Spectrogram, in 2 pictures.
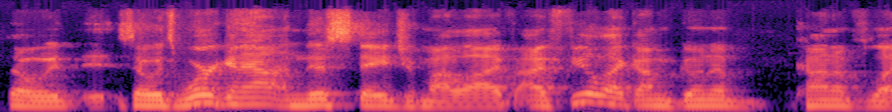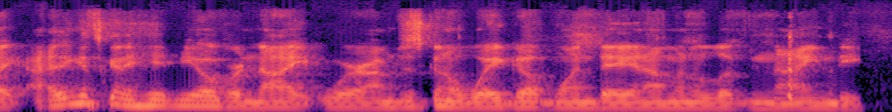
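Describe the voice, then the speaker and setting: Relaxed 30s guy chatting, jokes on himself, normal pitched voice. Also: fast, few pauses. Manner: laid-back, self-mocking storyteller. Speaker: guest. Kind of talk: casual chat.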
